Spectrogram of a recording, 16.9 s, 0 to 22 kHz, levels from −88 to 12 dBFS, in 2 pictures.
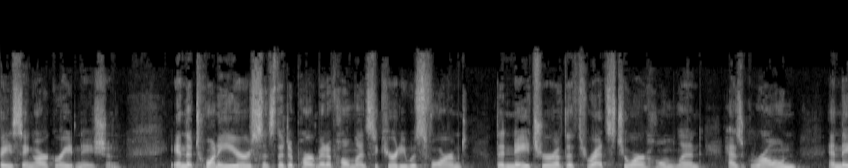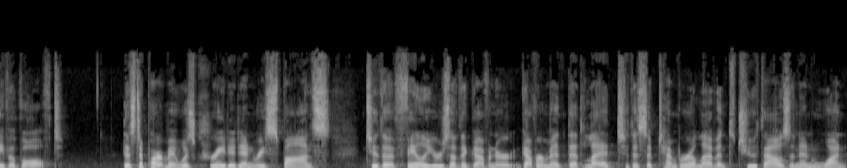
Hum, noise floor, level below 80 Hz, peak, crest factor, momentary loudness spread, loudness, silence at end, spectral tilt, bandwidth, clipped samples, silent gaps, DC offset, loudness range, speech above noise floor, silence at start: none; -56 dBFS; -70 dBFS; -2 dBFS; 18 dB; 8 LU; -20 LUFS; 0 s; -3 dB/octave; 15.5 kHz; under 0.1%; none; under 0.1%; 3 LU; 35 dB; 0 s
